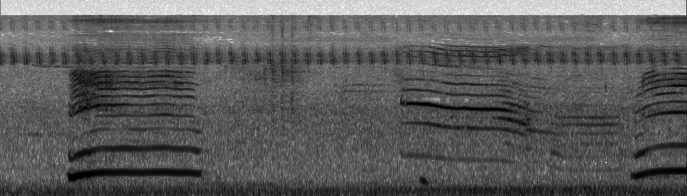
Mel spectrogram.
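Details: ['Pet cat meowing three times: a clear, full meow that swells then levels off, a higher, thinner meow that slides downward, and a final rising meow cut off at the end; quiet background hum throughout.']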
